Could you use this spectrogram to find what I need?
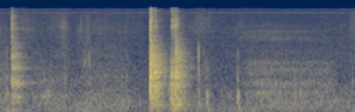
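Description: Metal scissors clunk down onto a table.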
